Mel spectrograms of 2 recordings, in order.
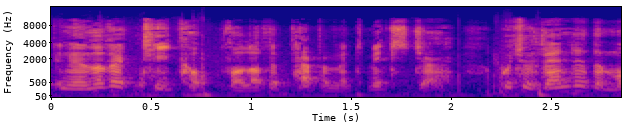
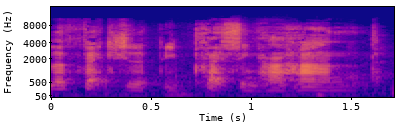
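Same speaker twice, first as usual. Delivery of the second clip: ordinary delivery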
